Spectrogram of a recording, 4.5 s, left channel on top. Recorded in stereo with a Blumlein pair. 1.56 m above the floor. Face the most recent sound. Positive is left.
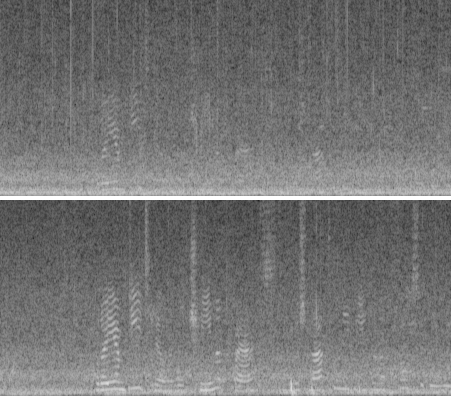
turn(degrees=-30)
